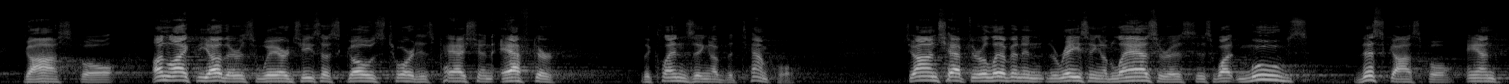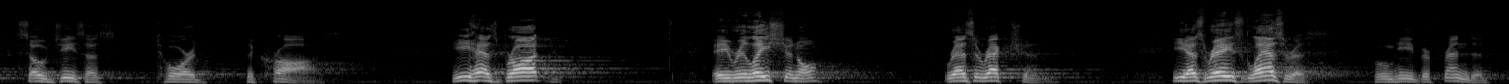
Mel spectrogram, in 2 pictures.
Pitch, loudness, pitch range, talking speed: 150 Hz, -27 LUFS, 130-175 Hz, 95 wpm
